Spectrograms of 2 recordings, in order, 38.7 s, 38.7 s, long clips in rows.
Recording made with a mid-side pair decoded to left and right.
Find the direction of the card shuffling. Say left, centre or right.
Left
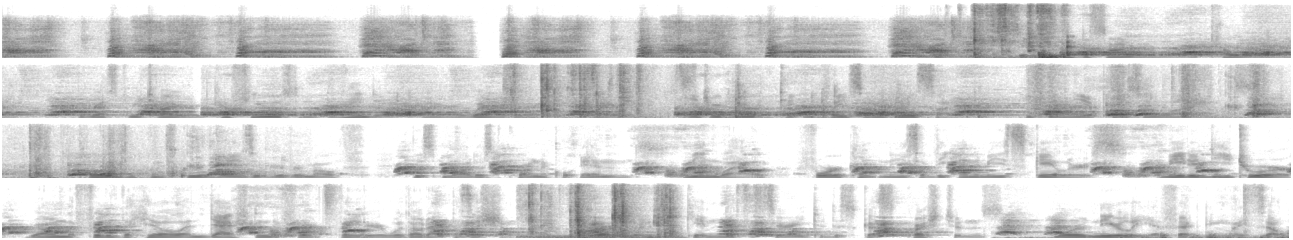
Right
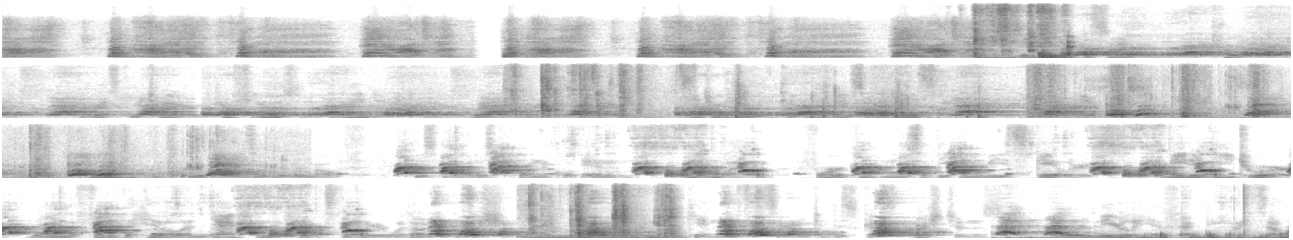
left.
